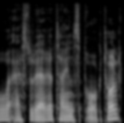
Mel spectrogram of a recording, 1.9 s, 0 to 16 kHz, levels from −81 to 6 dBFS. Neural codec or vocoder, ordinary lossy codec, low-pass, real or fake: none; none; 14.4 kHz; real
